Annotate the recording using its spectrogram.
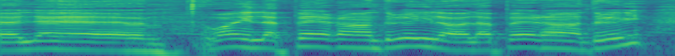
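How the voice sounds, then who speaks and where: Noticeable background noise sits behind a man who speaks at a very slow pace. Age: 50s. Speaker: CB radio operator. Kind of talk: radio chat. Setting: CB radio contact. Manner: hesitant, many fillers.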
